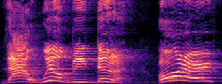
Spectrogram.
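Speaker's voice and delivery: ordinary talk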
